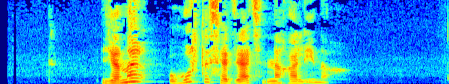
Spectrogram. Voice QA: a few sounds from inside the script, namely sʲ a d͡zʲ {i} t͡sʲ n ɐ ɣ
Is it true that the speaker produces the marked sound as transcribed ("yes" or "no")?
no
